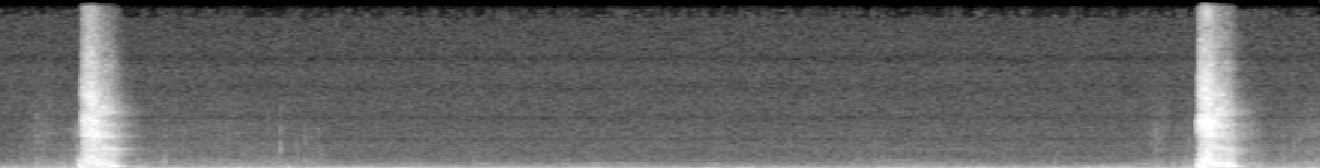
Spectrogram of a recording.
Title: Chhinkni sneezing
